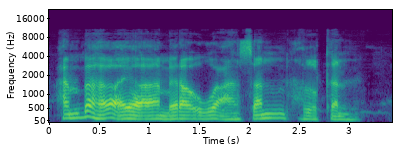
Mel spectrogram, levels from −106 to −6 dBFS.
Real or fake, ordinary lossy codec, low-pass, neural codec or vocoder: fake; MP3, 96 kbps; 10.8 kHz; codec, 24 kHz, 3 kbps, HILCodec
